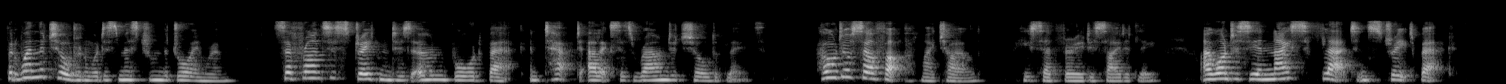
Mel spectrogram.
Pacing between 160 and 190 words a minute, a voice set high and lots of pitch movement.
Yes: average, 165 wpm; high, 200 Hz; wide, 5.8 semitones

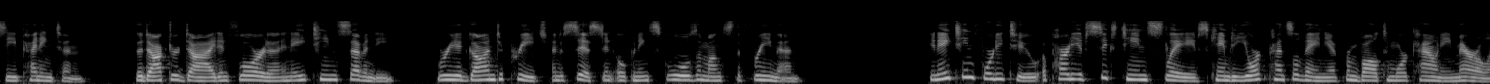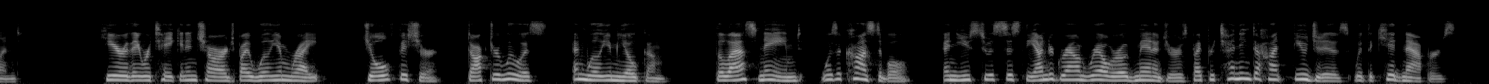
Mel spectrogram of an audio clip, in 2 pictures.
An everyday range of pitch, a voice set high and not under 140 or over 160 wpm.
Yes: average, 3.6 semitones; high, 195 Hz; average, 155 wpm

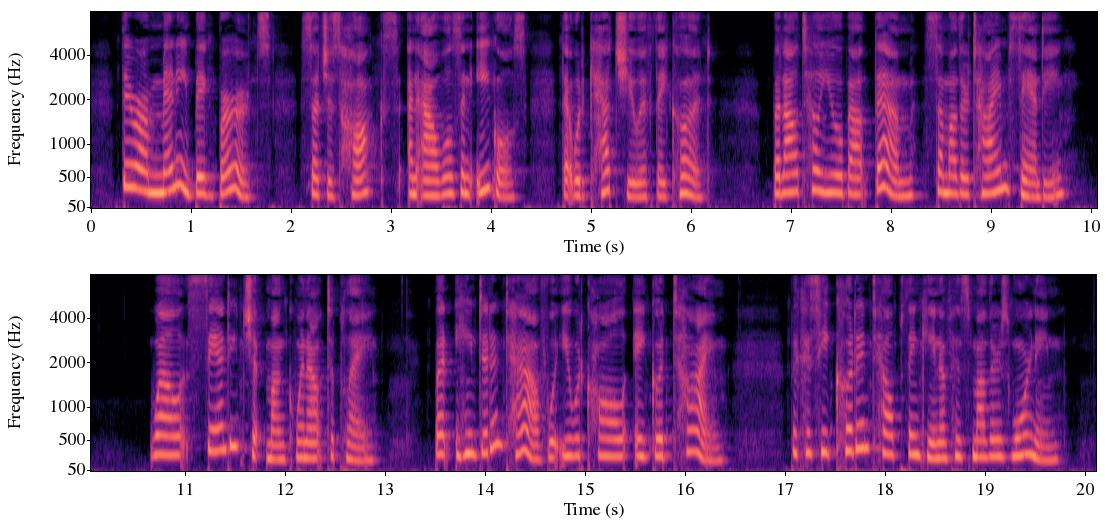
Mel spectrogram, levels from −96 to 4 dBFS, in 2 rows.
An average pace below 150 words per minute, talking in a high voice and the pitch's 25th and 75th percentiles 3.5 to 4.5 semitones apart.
No: average, 165 wpm; very high, 260 Hz; average, 4.2 semitones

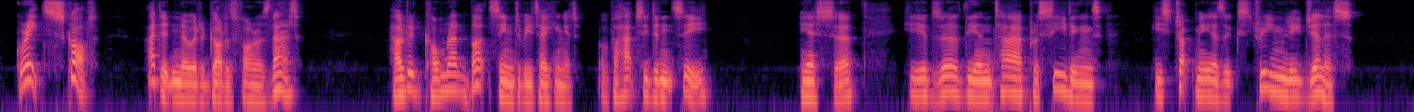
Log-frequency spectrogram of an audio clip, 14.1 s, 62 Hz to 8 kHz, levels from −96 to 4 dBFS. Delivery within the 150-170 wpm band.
No: average, 180 wpm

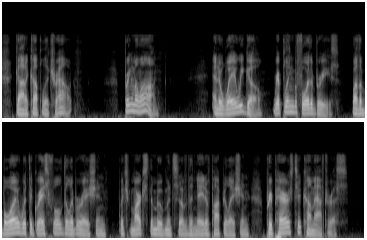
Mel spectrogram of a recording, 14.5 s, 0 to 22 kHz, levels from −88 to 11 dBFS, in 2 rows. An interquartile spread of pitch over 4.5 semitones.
Yes: average, 5.0 semitones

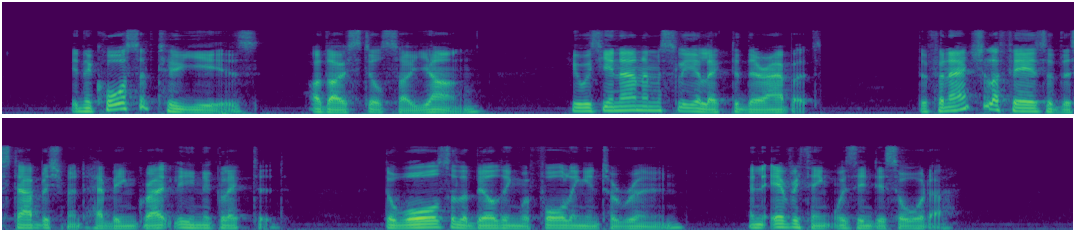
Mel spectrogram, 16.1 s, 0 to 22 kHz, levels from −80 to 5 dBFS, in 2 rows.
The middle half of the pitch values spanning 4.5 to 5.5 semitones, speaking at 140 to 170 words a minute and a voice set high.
No: average, 4.8 semitones; average, 155 wpm; very low, 90 Hz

